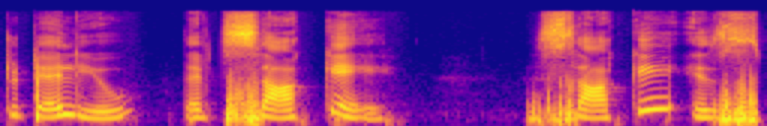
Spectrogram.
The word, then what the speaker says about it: sake: here I would like to tell you that Saki Saki is pronounced like fr and K in Japanese it's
